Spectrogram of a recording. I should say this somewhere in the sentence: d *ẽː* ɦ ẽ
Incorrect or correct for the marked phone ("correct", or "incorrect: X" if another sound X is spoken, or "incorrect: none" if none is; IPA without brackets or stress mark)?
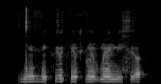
incorrect: ẽ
